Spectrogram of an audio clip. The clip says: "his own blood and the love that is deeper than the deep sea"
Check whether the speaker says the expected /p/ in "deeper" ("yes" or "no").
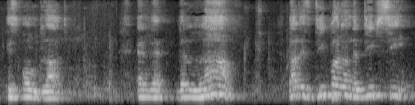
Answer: yes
